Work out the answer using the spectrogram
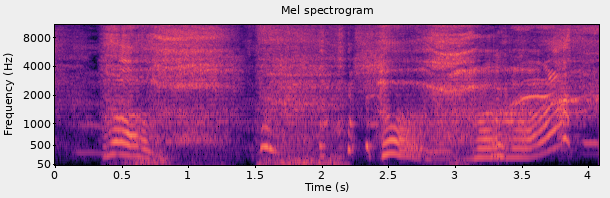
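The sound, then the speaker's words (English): A voice imitates someone panting after overeating: loud, breathy, rapid gasps with voiced, sweeping pitch, delivered in quick bursts. “He starts to pant. And he goes,”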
